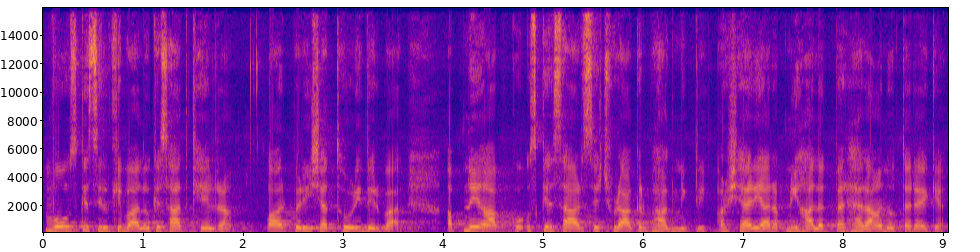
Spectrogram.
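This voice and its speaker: Female narrator for a romantic audiobook, mellow voice in a reverberant room. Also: mid-range voice, fairly even intonation, normal speed. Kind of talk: reading a romantic novel aloud.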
